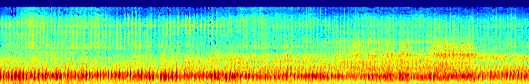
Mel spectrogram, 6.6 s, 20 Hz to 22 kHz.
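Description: A DIY radio-controlled electric mower running, its 120 W 24 V e-scooter motor spinning a brush-cutter blade through grass as hoverboard hub motors drive the wheels. It gives a steady hum that wavers a little in pitch, over a hiss.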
